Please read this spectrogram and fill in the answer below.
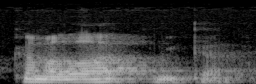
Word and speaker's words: Kamala: last okay um so it's not kamala nikka which is nice i like that but it's kamala come a lot come a lot so there's only one emphasis and it's not on the end which is very it's different from all the rest it only has one long a and that's the the middle one la so kamala mika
